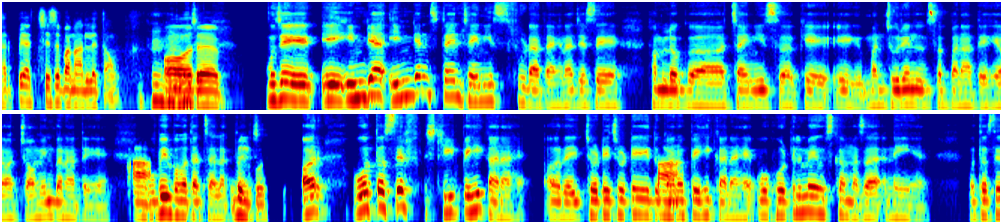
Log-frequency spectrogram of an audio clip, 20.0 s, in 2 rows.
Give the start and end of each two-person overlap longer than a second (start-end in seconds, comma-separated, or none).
none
